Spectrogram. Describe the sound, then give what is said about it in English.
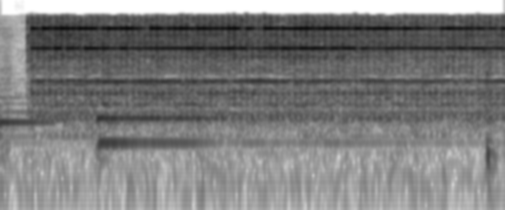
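A loud, continuous electronic alarm clock rings in the morning with steady high-pitched tones, sustained for several seconds without any voices, until a woman shuts it off. “Robin shuts off her alarm clock”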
